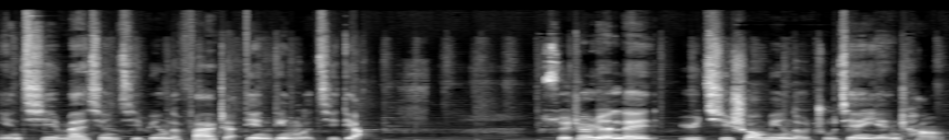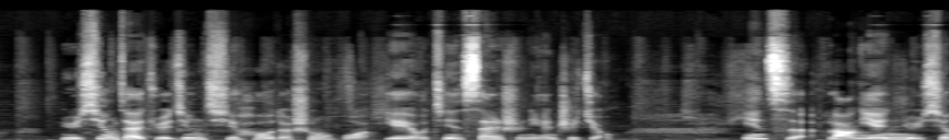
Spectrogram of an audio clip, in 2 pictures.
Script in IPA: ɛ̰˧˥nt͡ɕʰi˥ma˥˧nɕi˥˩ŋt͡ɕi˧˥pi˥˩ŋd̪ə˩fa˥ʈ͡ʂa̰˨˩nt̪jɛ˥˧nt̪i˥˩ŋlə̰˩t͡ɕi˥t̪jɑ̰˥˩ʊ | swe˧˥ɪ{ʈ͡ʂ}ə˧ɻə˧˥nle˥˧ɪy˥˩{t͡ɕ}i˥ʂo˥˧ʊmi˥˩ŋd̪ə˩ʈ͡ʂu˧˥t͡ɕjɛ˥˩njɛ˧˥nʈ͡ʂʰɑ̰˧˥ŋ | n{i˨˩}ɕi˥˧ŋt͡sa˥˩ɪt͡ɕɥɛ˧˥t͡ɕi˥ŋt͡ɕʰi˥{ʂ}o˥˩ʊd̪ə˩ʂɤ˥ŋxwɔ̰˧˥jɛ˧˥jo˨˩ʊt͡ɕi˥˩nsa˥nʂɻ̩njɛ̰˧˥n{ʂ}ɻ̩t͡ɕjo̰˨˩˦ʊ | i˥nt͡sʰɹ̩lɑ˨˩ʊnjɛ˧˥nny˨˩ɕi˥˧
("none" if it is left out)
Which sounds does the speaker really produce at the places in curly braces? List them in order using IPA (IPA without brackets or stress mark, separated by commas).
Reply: ʈ͡ʂ, t͡ɕʰ, y˨˩, x, ʈ͡ʂ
